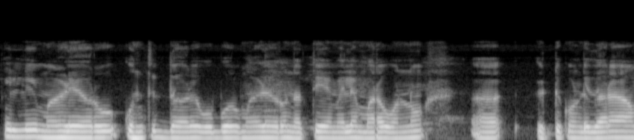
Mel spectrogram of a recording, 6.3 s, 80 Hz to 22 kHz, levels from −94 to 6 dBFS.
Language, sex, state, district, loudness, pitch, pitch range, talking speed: Kannada, female, Karnataka, Bidar, -14 LUFS, 130 Hz, 130-135 Hz, 115 wpm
